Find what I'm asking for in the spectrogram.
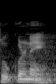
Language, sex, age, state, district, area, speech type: Goan Konkani, male, 60+, Goa, Bardez, rural, read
